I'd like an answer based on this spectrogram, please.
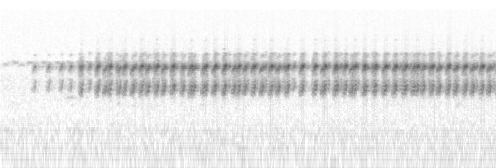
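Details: Tree frogs singing at night at a forest pond in north-east Italy in mid-April: a chorus builds from scattered notes into rapid, dense pulsed croaks in two bands, repeating about twice a second, with no other sounds.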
